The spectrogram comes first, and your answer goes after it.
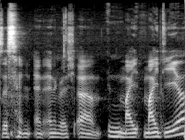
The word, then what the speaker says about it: Midea: they're partnering with like home appliance giants such as how do you pronounce this in English? Midea? Media.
